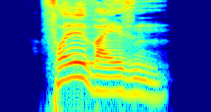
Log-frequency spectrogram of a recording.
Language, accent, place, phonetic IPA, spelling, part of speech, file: German, Germany, Berlin, [ˈfɔlˌvaɪ̯zn̩], Vollwaisen, noun, De-Vollwaisen.ogg
- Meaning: plural of Vollwaise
